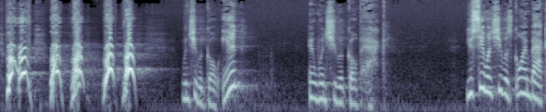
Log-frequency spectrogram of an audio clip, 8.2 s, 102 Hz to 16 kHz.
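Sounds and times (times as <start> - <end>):
dog barking: 0.0 - 2.3
speech: 2.8 - 3.8, 4.6 - 5.8, 7.0 - 8.1.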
